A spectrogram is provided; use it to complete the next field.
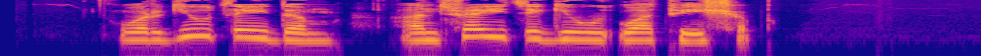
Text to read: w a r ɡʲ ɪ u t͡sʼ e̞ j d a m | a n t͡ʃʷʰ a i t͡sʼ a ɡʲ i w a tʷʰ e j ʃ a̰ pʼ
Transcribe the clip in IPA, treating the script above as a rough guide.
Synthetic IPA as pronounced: w a r ɡʲ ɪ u t͡sʼ e̞ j d a m | a n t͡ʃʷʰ a i t͡sʼ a ɡʲ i w a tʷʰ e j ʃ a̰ pʼ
